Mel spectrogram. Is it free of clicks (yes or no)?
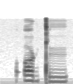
no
